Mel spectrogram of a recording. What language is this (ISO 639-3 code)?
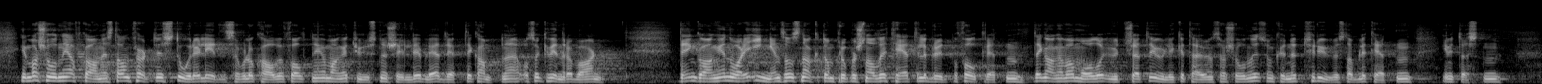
nor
